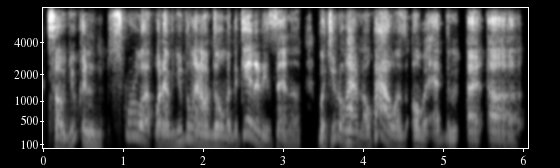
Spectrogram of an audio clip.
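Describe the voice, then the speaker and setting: A man's voice: mid-range voice, very animated, brisk, pushed and bright, dry recording, rough recording. A man hosting a talk show, giving casual, opinionated entertainment news commentary with slangy asides as he reads.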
